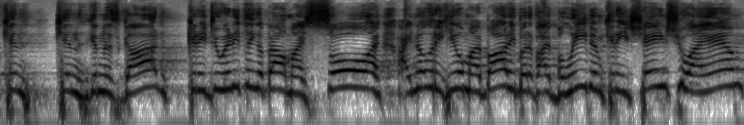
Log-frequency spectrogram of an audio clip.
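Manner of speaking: put-on tearful crying. Retelling how a man spoke after his back pain left: imitating someone crying. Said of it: "And he starts crying".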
